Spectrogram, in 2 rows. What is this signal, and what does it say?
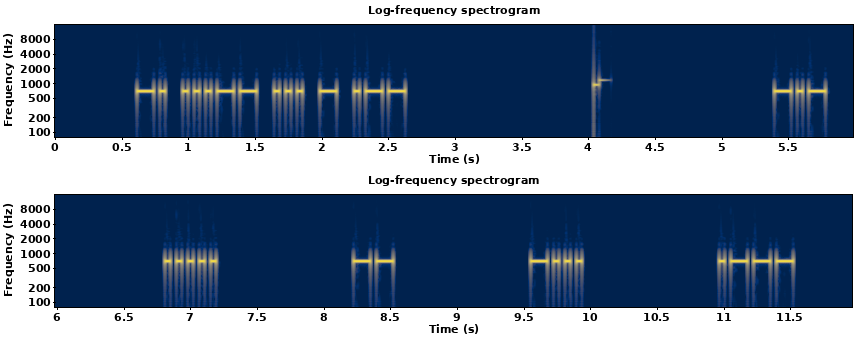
Morse code, heard as a keyed tone, about 28 wpm, spaced as for 12 wpm, 700 Hz. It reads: N3STW K5MBJ
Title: USA Call Signs - 5 Characters - 8x Character Spacing - 28wpm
